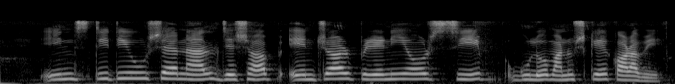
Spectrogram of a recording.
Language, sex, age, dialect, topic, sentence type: Bengali, female, 25-30, Northern/Varendri, banking, statement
